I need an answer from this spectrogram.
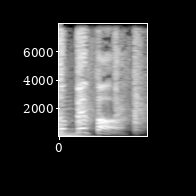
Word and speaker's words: Ibiza: Yeah, it's pronounced Ibiza, actually. Yeah. What's the difference, man? Ibiza, Ibiza, you won't see me in neither.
